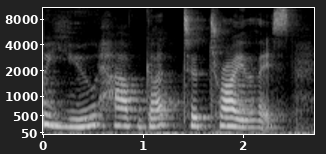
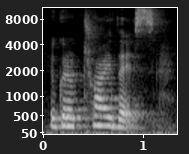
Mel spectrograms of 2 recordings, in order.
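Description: First: Have got to is said as separate words. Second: Have got to is merged into gotta.

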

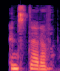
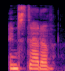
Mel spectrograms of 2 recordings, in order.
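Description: The two takes are said the same way.

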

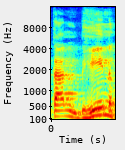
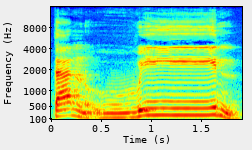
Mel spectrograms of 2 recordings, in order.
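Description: First: The middle consonant is a v sound. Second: The middle consonant is a w sound. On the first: The speaker calls it wrong. "তানভিন হবে না" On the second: The speaker calls it right. "একটু মুখের দিকে লক্ষ্য করুন"

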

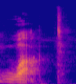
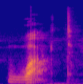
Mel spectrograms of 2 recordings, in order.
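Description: No difference in how they are said.

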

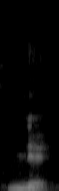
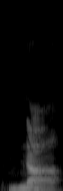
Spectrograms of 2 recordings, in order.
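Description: First: The word ends with a mid 'e' vowel. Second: The word ends with an open 'a' vowel. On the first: The speaker calls it right. "Typically this na is ne" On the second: The speaker calls it wrong. "the pronunciation here is a little bit weird with the mechanical audio. That's not right"

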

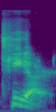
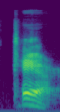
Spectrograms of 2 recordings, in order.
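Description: First: It is pronounced like the word for teardrop. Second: It is pronounced like the word for rip. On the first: It means a drop from the eye. The speaker calls it wrong. "en todo el mundo lo pronuncian tear. Y si lo pronuncias tear, quiere decir lágrima" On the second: It means a rip in tissue. The speaker calls it right. "Desgarro es tear"

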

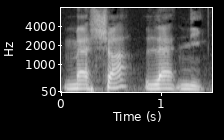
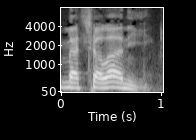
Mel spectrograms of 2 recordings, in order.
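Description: First: The name is said with a French accent. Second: The name is said with an Italian accent. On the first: "si je le prononcerais à la française" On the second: "avec un petit accent italien"

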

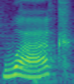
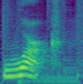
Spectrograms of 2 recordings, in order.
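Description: First: The vowel has no r sound. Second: The vowel has an r sound.

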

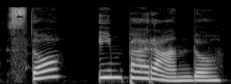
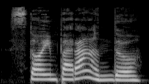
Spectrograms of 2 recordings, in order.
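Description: First: It is said slowly. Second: It is said at normal speed.

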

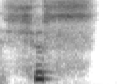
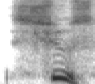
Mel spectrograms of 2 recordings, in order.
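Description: First: The vowel is kept short. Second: The vowel is held long. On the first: The speaker calls it right. "一応これ長母音の表記はされないね。" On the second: The speaker calls it wrong. "シュースと伸ばすんだったっけ？"

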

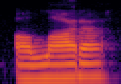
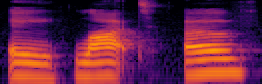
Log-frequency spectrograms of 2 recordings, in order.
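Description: First: The word 'of' is reduced to a weak vowel. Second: The word 'of' is said in full. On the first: "you'll just hear a lotta" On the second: "instead of a lot of"

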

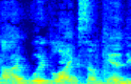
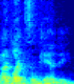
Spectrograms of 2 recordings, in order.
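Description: First: I would is said as two full words. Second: I would is shortened to one syllable. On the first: The speaker calls it wrong. "We don't say" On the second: The speaker calls it right. "We say"

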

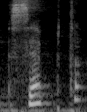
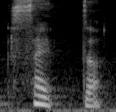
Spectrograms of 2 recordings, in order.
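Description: First: A p sound is heard before the final t. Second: No p sound is heard before the final t. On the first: The speaker calls it wrong. "مش هنقول سبت" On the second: The speaker calls it right. "مش هننطق البي"

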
